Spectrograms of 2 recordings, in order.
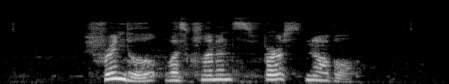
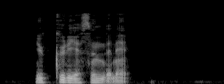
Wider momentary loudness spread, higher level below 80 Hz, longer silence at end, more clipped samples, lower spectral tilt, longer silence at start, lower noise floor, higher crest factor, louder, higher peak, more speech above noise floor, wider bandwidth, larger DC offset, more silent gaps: first, 13 LU vs 10 LU; second, -62 dBFS vs -42 dBFS; about the same, 1 s vs 0.95 s; neither; about the same, -5.5 dB/octave vs -6 dB/octave; first, 0.9 s vs 0.35 s; about the same, -64 dBFS vs -66 dBFS; about the same, 18 dB vs 20 dB; first, -17 LUFS vs -26 LUFS; first, -2 dBFS vs -8 dBFS; first, 47 dB vs 41 dB; second, 7.8 kHz vs 11.5 kHz; neither; neither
